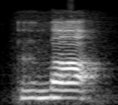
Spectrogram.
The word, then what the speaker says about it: 馬: In ordinary conversation, when the Japanese syllable U comes before ma, me, or mo, it is often pronounced as if it were the syllable M. 馬、 Horse, 梅、 plum, 埋もれ木、 fossil wood.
